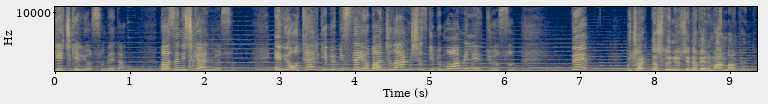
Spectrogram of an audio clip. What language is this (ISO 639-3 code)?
tur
